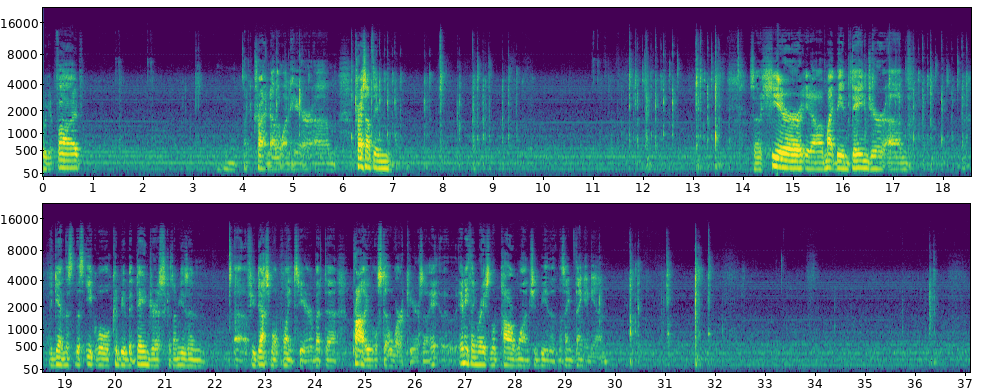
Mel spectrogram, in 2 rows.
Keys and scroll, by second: 4.8 Left, 5.2 Right, 6.4 shift+Down, 6.5 shift+Down, 6.7 shift+Down, 6.8 shift+Down, 8.7 ctrl+c, 8.9 ctrl+v, 9.3 ctrl+v, 11.8-14.0 typing, 16.4-19.0 typing, 30.4 ctrl+s, 31.7 ctrl+b, 36.4 F5.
